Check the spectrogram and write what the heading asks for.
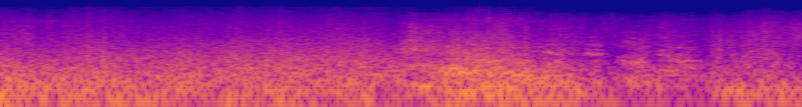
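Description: Cinematic explosion sound effect from a music-video teaser intro: a deep, noisy blast that swells about two seconds in and starts to die away near the end.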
